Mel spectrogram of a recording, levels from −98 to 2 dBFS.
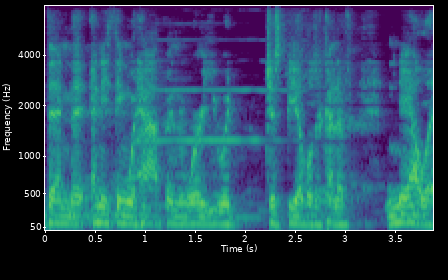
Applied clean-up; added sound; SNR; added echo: classical method WPE with log-MMSE.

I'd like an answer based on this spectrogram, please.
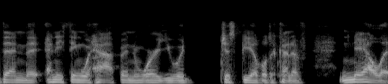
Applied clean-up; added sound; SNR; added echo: none; none; none; none.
